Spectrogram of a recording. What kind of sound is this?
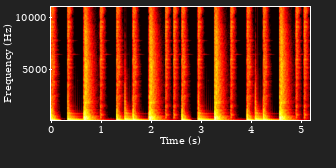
Music > Other
hip hop drums 92 bpm ver 8
snare, hiphop, drums, drum, groovy, beat, drumloop, drum-loop, breakbeat, percs, loop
